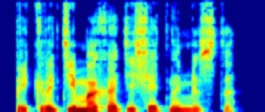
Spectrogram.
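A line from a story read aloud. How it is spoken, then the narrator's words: Distracted mumble. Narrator (Russian): пробормотала матушка, стараясь не упустить свое видение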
